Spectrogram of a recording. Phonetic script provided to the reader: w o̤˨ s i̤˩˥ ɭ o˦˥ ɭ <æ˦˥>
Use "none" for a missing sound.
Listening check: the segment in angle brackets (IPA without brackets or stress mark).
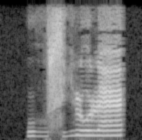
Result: æ˦˥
